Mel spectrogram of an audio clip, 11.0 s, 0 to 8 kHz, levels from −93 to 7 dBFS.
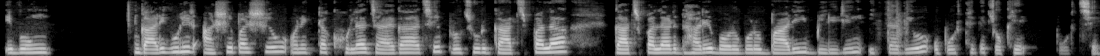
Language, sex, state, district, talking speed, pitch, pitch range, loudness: Bengali, female, West Bengal, North 24 Parganas, 115 wpm, 200 Hz, 190-225 Hz, -18 LUFS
